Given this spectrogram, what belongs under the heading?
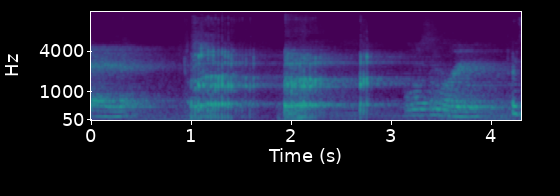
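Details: Loud, prolonged, rumbling belches, about three in a row, one running into voiced sound; forceful burping.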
